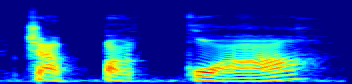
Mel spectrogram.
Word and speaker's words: Chappaqua: Chappaqua.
